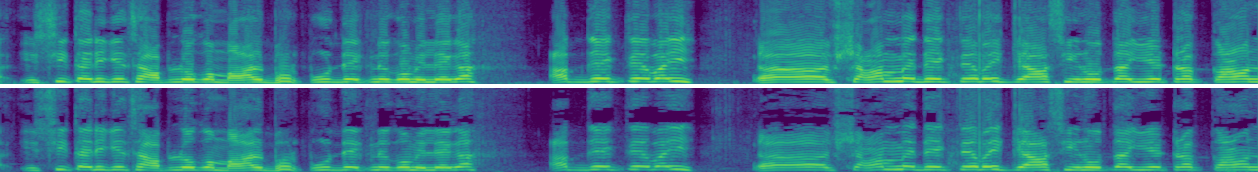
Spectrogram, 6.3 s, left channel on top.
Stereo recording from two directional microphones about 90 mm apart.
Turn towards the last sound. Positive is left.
turn(degrees=30)  # may be behind; listen again after turning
